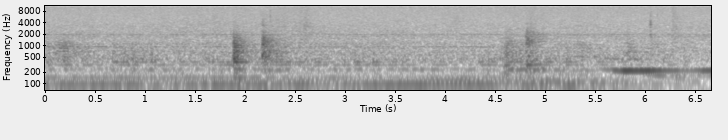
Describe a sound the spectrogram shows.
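An elevator car hums steadily as it moves.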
